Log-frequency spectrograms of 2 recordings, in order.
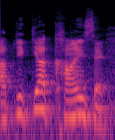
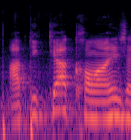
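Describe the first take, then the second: First: ख्वाहिश as "khaahish", no "w"; silent w. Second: ख्वाहिश with audible "w", "khawaahish"; wrong reading as written. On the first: Teacher showing normal speech, ख्वाहिश with silent व. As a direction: leave the व unspoken in ख्वाहिश. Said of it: "वाव यहाँ पे silent हो". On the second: Teacher showing how nobody says it, ख्वाहिश with voiced व. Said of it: "ऐसे तो नहीं बोलते हैं". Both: Shown as a demonstration.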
